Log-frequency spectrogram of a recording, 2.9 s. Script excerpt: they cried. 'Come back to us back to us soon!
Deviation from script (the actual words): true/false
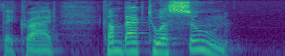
true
